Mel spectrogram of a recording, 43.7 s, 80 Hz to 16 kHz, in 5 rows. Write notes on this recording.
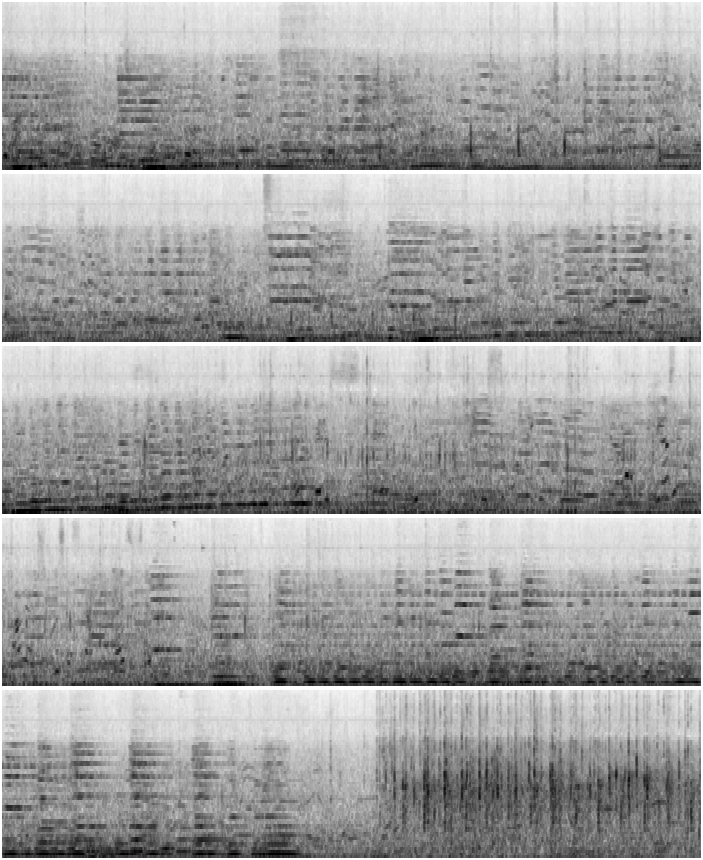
cityscapes, recorded summer 2007, nearfield stereo recordings, international city scapes - social ambiences and topographic field recordings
